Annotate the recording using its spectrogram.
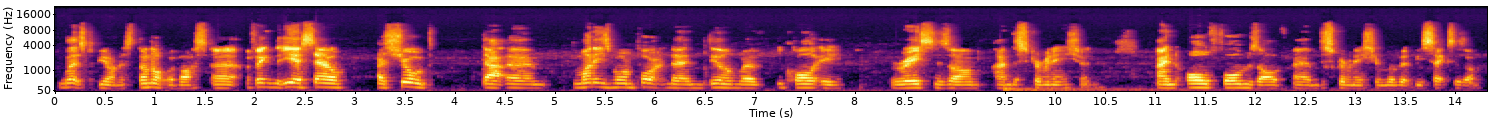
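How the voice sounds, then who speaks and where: A man's voice: medium pitch, fairly even intonation, moderate pace, low-quality recording. A man in his thirties with a London accent, giving blunt, dismissive opinions in a casual panel chat over a video call. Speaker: guest panelist.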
